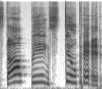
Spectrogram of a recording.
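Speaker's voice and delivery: slow high-pitched yelling. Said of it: "almost yelling at the screen".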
